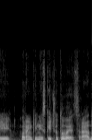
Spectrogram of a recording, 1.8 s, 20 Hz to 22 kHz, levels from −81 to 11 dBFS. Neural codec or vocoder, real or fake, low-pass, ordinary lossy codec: none; real; 14.4 kHz; MP3, 96 kbps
